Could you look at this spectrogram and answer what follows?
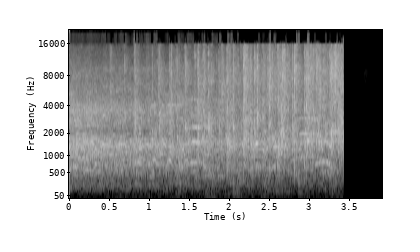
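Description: Crowd applause fills the clip, dense and steady clapping with a bit of laughter mixed in, cutting off abruptly before the end.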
